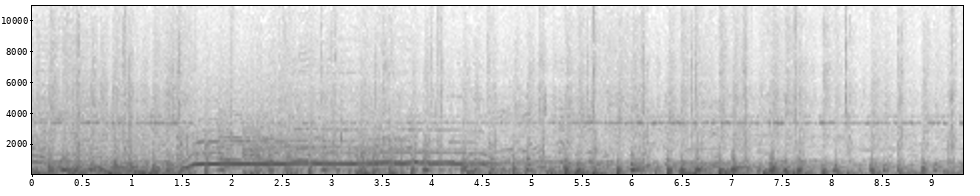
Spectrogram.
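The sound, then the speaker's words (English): A loud, boisterous crowd of protesters marching from Park Avenue at 16th Street, next to Union Square, toward the Garden fills the scene with overlapping shouts and chatter, and a sustained whistle-like tone rings out briefly over the din near the start. “Down at the beginning of Park Avenue, 16th Street, right next to Union Square, boisterous crowd saying they're marching to the garden.”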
